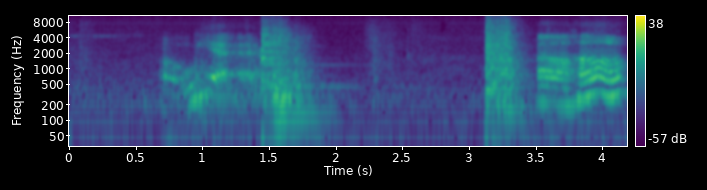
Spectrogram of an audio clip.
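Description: A glass bowl being lifted out of a microwave and set down on a stove top: a sharp knock about halfway through, then a short clatter as it is put down, amid talk.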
